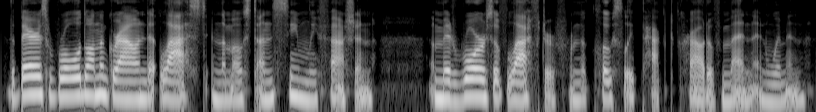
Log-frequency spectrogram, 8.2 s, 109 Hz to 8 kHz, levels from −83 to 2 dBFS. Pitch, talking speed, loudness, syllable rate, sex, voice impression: 185 Hz, 190 wpm, -20 LUFS, 4.8 syllables/s, female, feminine, adult-like, relaxed, weak, soft, raspy, intellectual, calm, reassuring, elegant, slightly sharp, modest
